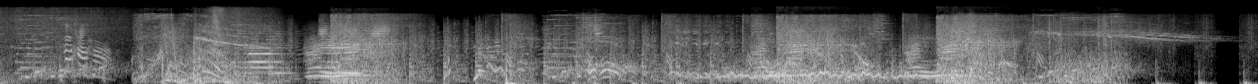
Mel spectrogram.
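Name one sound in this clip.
Video game battle effects clash, thud and zap.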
